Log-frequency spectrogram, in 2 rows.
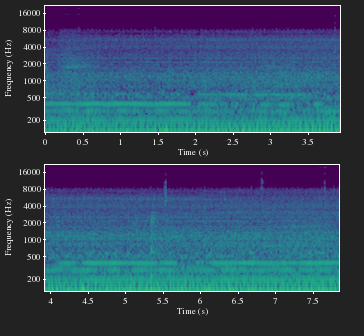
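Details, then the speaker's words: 1975 Ford Transit MK1 diesel, cold start in mild temperatures after glow plug and grid heater preheat, smoking: steady starter churn at about two turns per second that never catches; cranks but will not start, cause not confirmed. "so when I hear the fuel pump drag down that's when I know the glow plugs and everything are heating up see the smoke it's probably going to be the longest failed coal start on"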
